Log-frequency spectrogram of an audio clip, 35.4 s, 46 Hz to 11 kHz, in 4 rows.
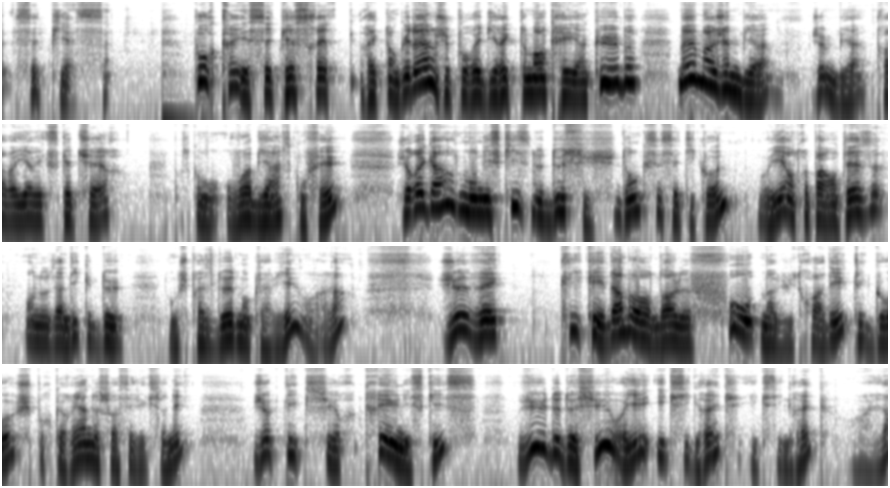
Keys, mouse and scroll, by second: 7.8 click, 9.9 click, 19.7 KP_2, 20.7-21.0 scroll up 1, 21.2 right click, 25.1 click, 30.1 click, 34.8 click.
